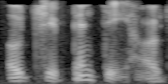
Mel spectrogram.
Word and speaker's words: Occhipinti: This is Ariana Ochapintal. I think that's how it's pronounced. O-C-C-H-I-P-I-N-T-I. Ochapinti.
